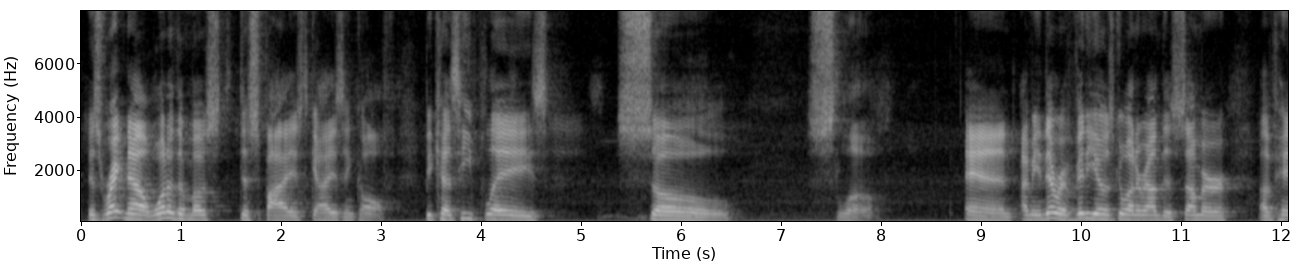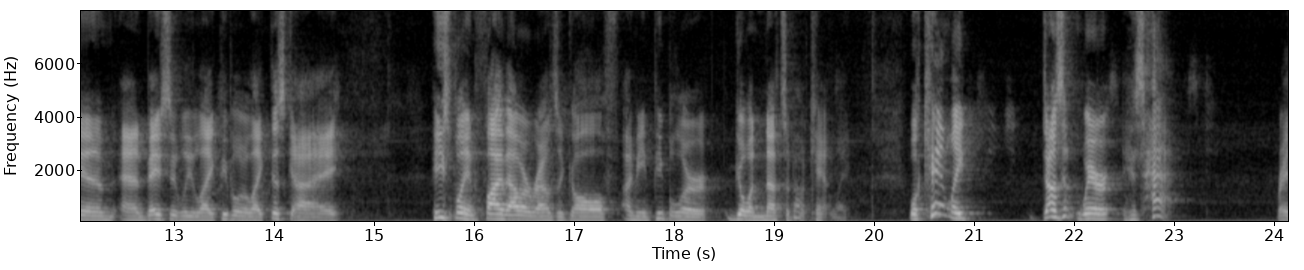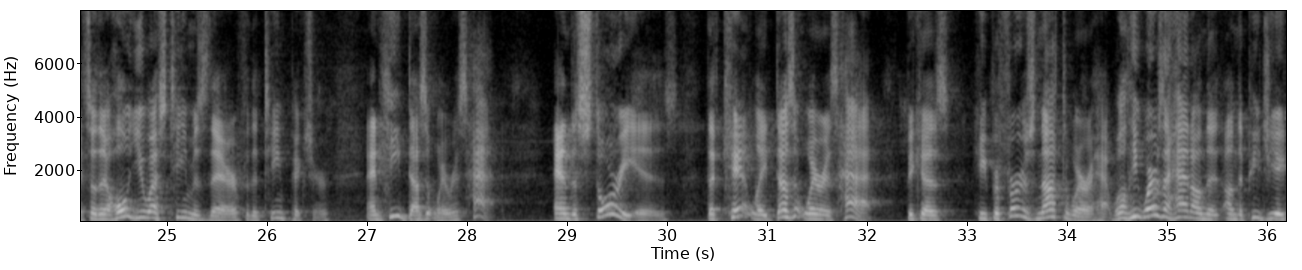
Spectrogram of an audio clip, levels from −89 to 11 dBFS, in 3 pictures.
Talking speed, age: 170 wpm, 50-69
